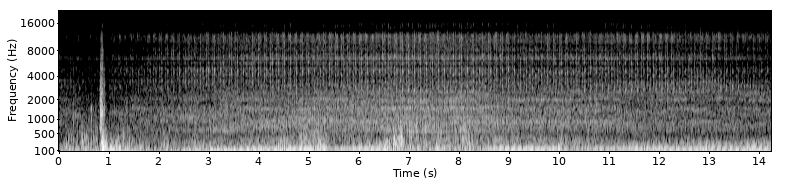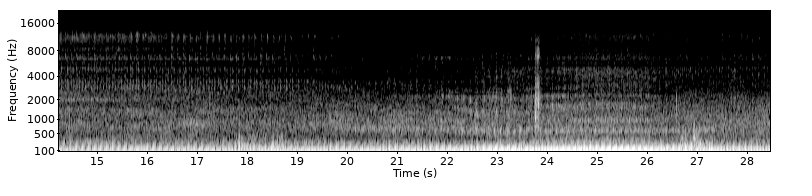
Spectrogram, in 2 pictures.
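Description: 1986 Audi 4000CS Quattro's inline five-cylinder engine idling steadily just after a cold start, still warming up with the oil temperature low. There is a single sharp knock about a second in.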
